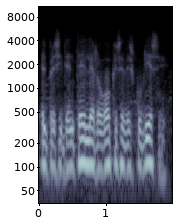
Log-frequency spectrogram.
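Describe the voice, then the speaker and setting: An actor in a radio drama playing an earnest friend who recounts a hearing in formal, measured storytelling. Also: male voice, lowish voice, steady tone, close to an everyday voice. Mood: grave, earnest. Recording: tinny, narrow-band audio.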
